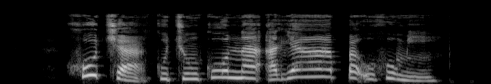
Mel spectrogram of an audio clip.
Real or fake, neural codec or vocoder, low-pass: fake; vocoder, 44.1 kHz, 128 mel bands every 512 samples, BigVGAN v2; 10.8 kHz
